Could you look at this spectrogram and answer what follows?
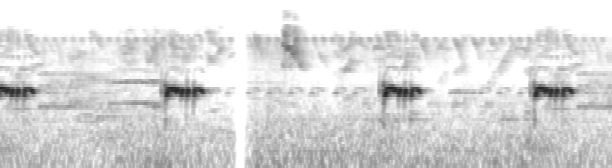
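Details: Zebra dove song: short low trilled coos repeated about every two to three seconds, with a faint chorus of other small birds chirping in the background.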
